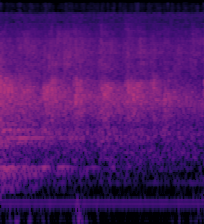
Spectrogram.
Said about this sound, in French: On applaudit le Seigneur très fort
